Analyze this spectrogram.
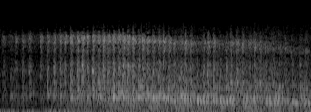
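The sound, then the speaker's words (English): A car motor runs steadily with a dense, rumbling drone and a rapid knocking rattle, holding a fairly loud, even level throughout with no voices. “Just listen to that motor.”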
